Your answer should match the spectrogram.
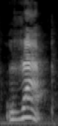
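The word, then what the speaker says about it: wrap: कि word water और अगर डब्लू के बाद आर हो तो डब्लू भी साइलेंट हो जाता है डब्लू की आवाज भी नहीं सुनाई देती है जैसे कि रैप डब्लू आर ए पी रप पर आपको डब्लू जो है वो की आवाज नहीं सुनाई देगी आपको र की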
